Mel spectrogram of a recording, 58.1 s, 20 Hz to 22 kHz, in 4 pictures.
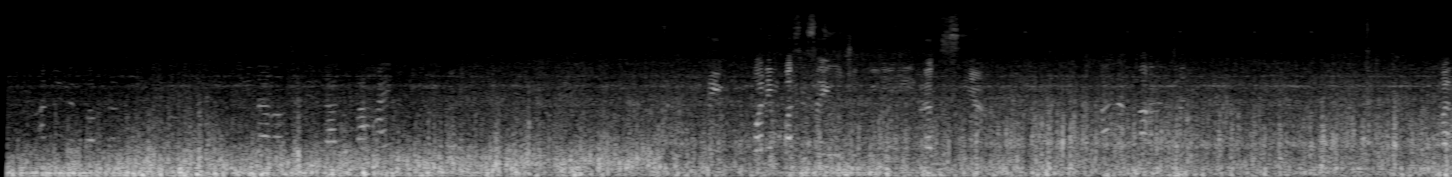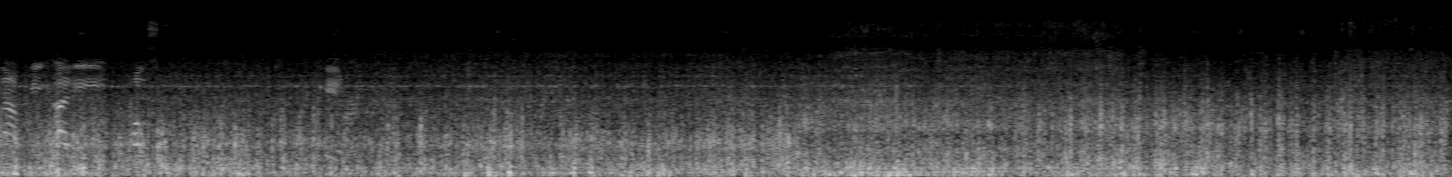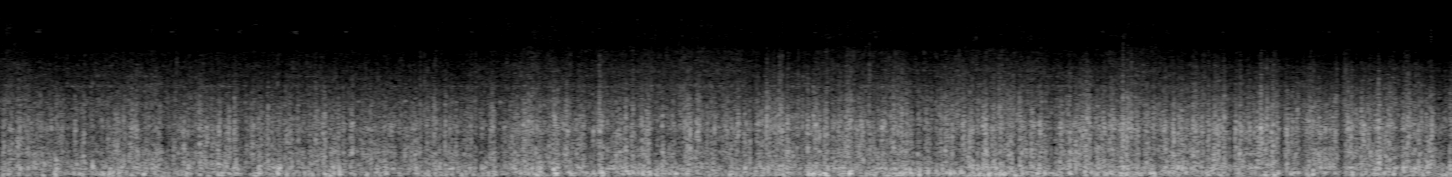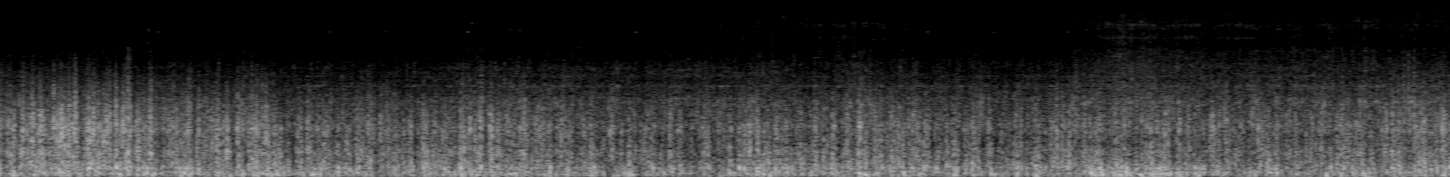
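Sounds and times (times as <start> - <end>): vehicle engine and road noise: 0.0 - 58.0
wind buffeting microphone: 0.1 - 58.0.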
